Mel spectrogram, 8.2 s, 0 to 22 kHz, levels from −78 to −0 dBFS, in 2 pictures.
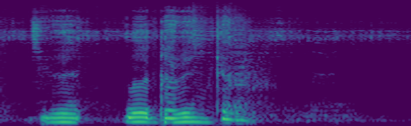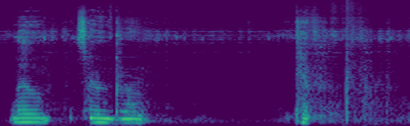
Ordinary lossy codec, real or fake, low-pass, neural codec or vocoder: none; fake; none; codec, 44.1 kHz, 1.7 kbps, Pupu-Codec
